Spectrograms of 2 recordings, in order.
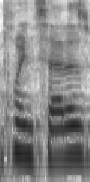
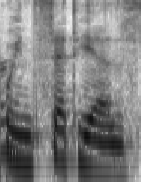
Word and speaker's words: poinsettia: about we've talked about poinsettas before poinsettias yes yes but now they're saying you really pronounce it poinsetta and I always said poinsettia too look I don't care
